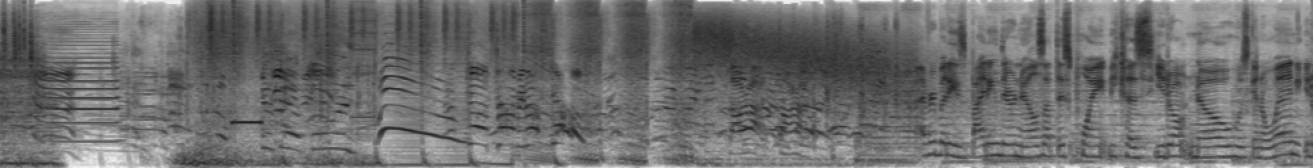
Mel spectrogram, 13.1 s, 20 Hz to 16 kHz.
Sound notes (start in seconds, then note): 0.4 air horn blows; 2.2 beep; 2.7 man yells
